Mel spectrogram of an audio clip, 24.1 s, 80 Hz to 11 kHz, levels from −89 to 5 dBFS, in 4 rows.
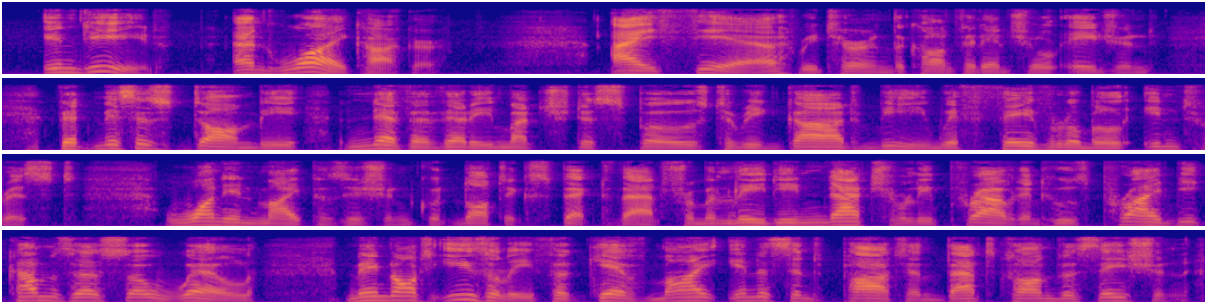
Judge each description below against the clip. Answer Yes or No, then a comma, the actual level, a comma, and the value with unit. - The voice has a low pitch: Yes, low, 125 Hz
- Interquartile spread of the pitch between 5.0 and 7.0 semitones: Yes, wide, 5.4 semitones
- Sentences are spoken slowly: Yes, slow, 125 wpm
